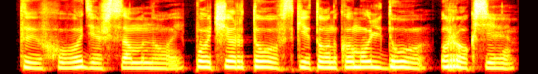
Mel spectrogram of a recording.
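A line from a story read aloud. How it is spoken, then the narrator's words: Growled. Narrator (Russian): прорычал он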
